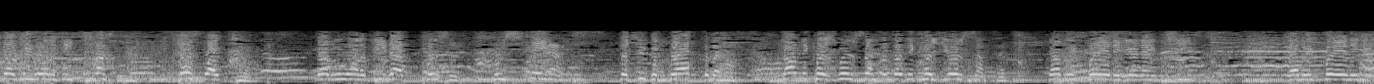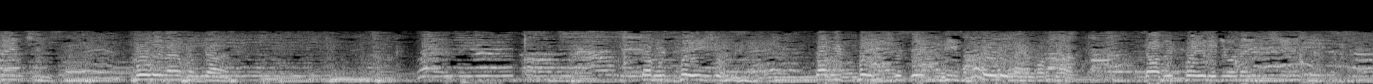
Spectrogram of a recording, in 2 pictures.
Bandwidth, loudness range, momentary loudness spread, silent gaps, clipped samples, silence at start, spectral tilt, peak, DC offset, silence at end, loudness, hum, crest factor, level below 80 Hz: 5 kHz; 2 LU; 6 LU; none; under 0.1%; 0 s; -8.5 dB/octave; -4 dBFS; under 0.1%; 0 s; -16 LUFS; none; 12 dB; -38 dBFS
